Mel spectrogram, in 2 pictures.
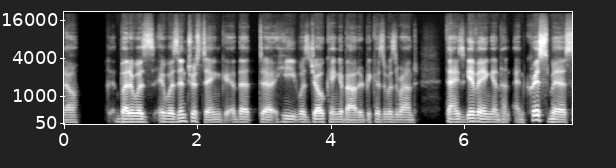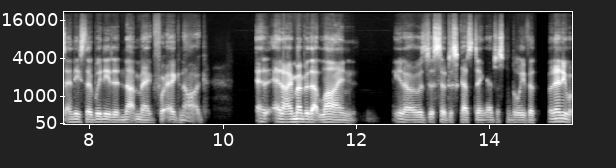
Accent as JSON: {"language": "English", "country": "Iraq", "said": "And, you know, I come from Iraq, of course, where when there's a war, you know, at least school was closed."}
